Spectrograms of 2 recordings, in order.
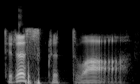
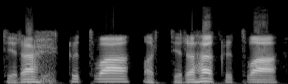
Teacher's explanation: sa in place of the visarga of tiras even when tiras does not have the gati sanya, and therefore we get the additional optional form tiras kritva.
